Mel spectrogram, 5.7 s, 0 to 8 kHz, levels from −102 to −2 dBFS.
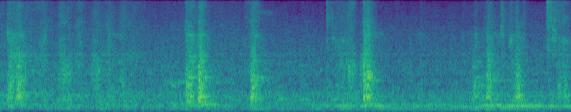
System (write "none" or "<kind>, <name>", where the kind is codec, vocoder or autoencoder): autoencoder, DAC-VAE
